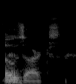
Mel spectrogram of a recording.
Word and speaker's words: Ozarks: And it is, you know, Ozarks is a kind of an Americanized version of French Ozarks, which is of the rainbows. So I don't know if you've think about that French AUXARCS, but we pronounce it Ozarks.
